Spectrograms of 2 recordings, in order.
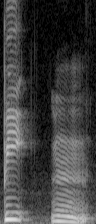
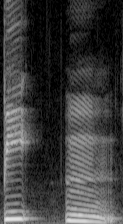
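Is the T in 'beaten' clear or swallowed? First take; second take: swallowed; swallowed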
